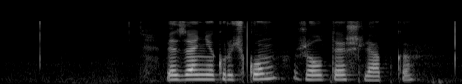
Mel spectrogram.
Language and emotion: Russian, neutral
